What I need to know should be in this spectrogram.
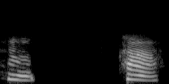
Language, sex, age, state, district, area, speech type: Odia, female, 30-45, Odisha, Nayagarh, rural, conversation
